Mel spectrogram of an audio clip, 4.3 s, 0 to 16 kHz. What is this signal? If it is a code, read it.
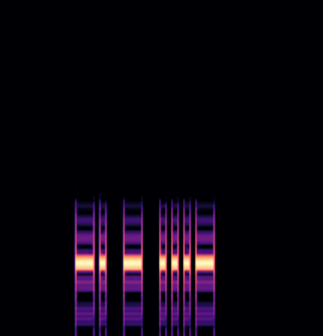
Morse code, heard as a keyed tone, about 15 wpm, 700 Hz. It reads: NTV
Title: All Cut Numbers - 3-Digit 15wpm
